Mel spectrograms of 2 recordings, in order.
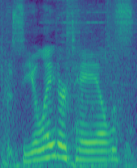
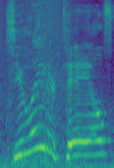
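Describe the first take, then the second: First: It is said in the speaker's ordinary voice. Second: It is said in a put-on cartoon character voice. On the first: "I didn't say it in the Sonic voice" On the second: "I can't even do that"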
